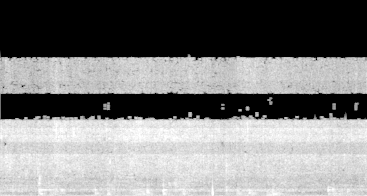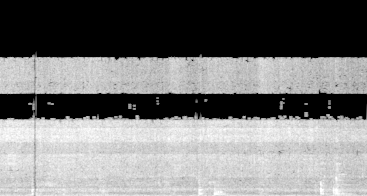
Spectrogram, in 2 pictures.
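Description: Chicken pieces sizzling in hot oil in a stainless steel pot while a wooden spatula stirs them, with scattered taps and scrapes of the spatula against the pot.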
